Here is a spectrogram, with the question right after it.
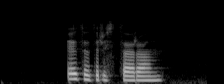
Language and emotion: Russian, neutral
